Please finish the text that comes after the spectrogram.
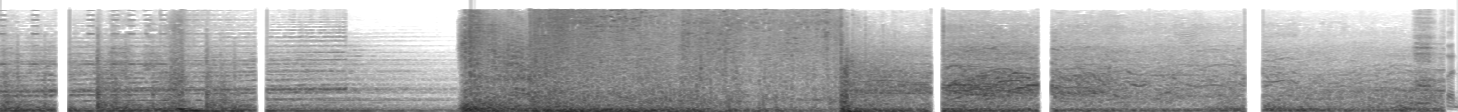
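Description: A bomb hidden inside an aquarium detonates in a film scene at a crowded public venue: a loud, close broadband blast with a long, roaring tail, followed by chaotic noise and brief cuts to silence.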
